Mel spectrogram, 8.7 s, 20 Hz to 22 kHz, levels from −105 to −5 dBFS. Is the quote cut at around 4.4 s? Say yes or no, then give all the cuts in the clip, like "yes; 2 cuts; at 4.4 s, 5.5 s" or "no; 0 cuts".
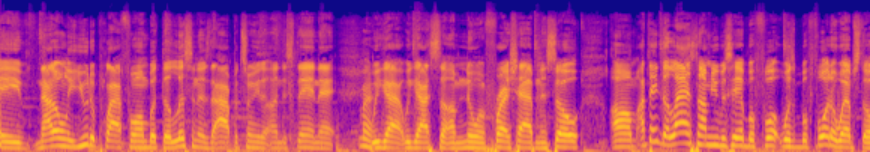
no; 1 cut; at 7.1 s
